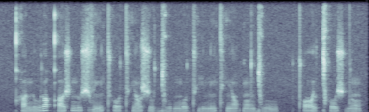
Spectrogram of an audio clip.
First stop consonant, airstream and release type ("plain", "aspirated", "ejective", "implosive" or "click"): aspirated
